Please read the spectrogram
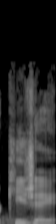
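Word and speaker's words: Kijé: Lieutenant Kijet, or Kijet as it's pronounced in Russian, was a book and then a movie about an army officer who never existed.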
